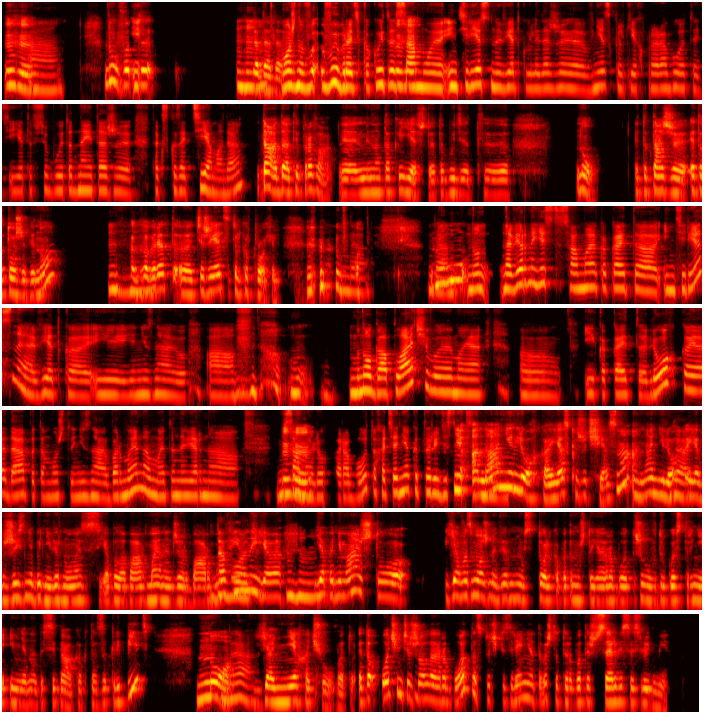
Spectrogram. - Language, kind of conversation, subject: Russian, podcast, Как вы пришли к своей профессии?
- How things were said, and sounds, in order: tapping; laugh; laughing while speaking: "Вот"; chuckle; other background noise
